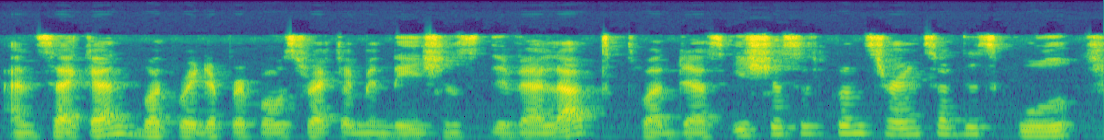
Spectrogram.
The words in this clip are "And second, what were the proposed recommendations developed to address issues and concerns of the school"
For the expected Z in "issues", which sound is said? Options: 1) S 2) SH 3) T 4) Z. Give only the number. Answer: 1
